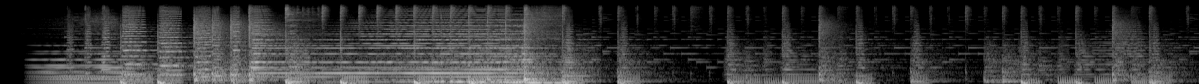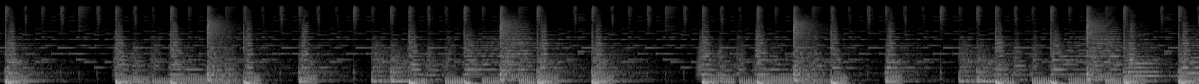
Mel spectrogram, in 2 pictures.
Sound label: NEWS CLOSE STINGER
